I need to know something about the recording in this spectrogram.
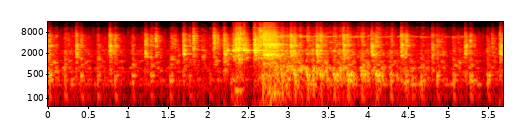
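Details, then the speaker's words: Nelson Little Jumbo 1 1/2 HP hit-and-miss engine after governor repair; sharp firing beats in uneven clusters with coasting gaps, about two to three a second; finding: normal hit-and-miss running. "Every time it slows down, this goes in and holds that valve open. It goes back and takes off."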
